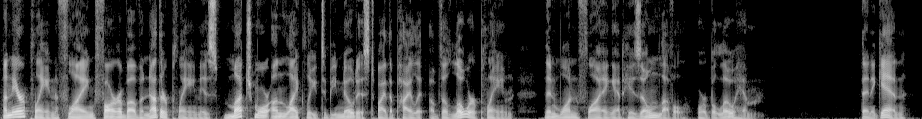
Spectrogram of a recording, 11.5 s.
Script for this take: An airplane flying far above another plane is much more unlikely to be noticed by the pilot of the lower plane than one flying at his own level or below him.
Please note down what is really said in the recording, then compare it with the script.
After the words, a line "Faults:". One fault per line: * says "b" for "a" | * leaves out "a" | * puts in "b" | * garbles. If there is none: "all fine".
An airplane flying far above another plane is much more unlikely to be noticed by the pilot of the lower plane than one flying at his own level or below him. Then again
Faults:
* puts in "Then again"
